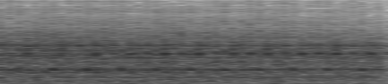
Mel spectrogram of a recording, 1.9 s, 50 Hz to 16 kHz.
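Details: Isuzu D-Max 2.5 TD diesel, 2021 model, 48,000 km: even, quick idle clatter with steady rhythm and no missing beats or heavy knock; healthy-sounding idle.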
